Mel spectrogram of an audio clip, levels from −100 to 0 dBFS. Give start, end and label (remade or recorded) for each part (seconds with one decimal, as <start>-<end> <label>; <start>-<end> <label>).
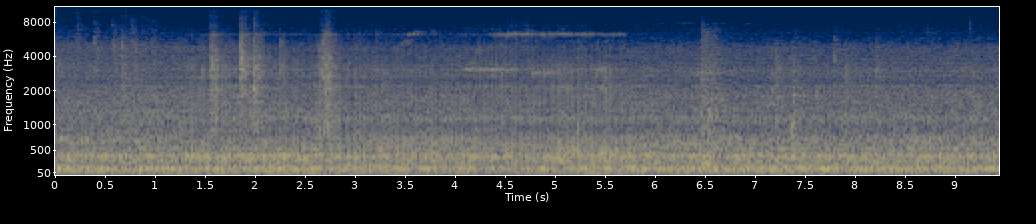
0.0-1.3 recorded; 1.3-5.7 remade; 5.7-9.4 recorded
